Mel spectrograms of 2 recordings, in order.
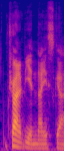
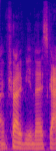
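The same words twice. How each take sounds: First: Said in the usual way. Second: Softer, under the breath; quiet self-mocking repeat; muttered aside. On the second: Shown as a demonstration. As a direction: mutter it to yourself.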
